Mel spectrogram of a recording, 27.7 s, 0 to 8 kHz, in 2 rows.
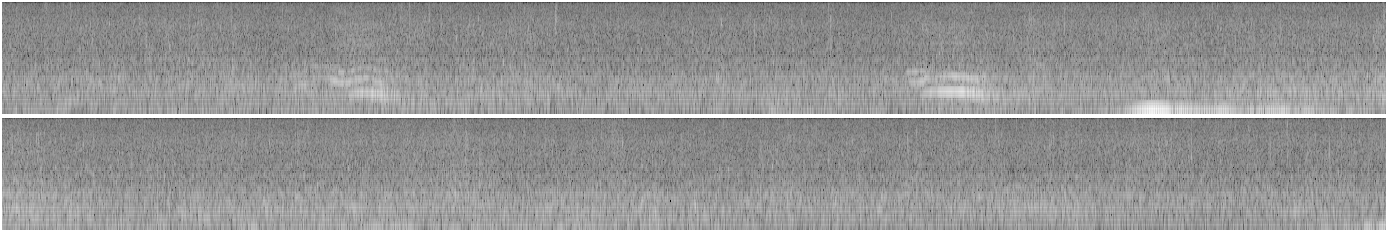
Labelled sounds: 3.1	3.8	humpback whale, 0.78 to 1.4 kHz
9.0	9.8	humpback whale, 0.78 to 1.3 kHz

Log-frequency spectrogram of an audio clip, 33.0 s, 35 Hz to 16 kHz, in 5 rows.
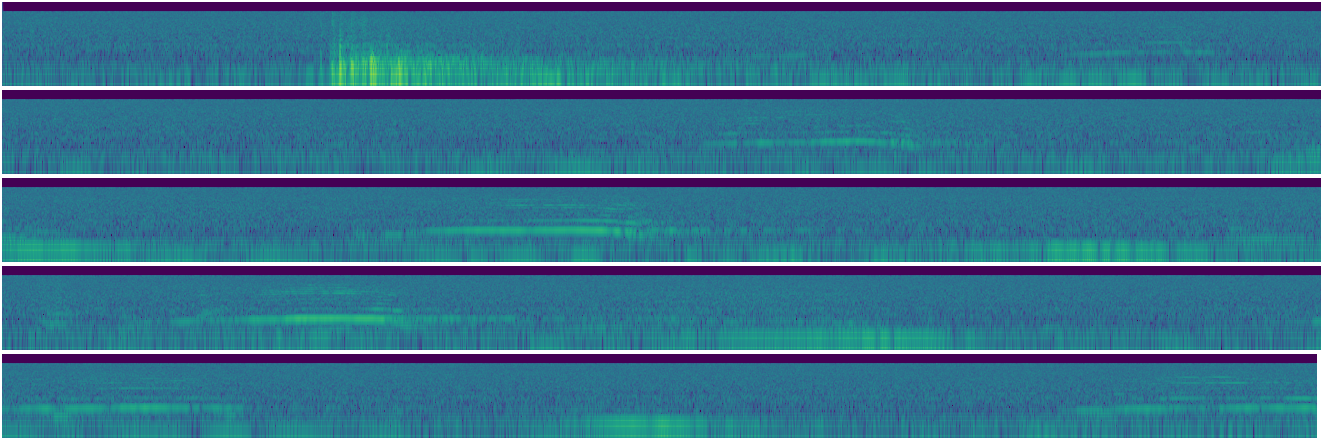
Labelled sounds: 15.6	16.2	humpback whale, 1.8 to 3.4 kHz
21.1	21.7	humpback whale, 2.0 to 4.0 kHz
26.8	27.1	humpback whale, 1.9 to 2.1 kHz
32.1	32.7	humpback whale, 1.9 to 3.0 kHz

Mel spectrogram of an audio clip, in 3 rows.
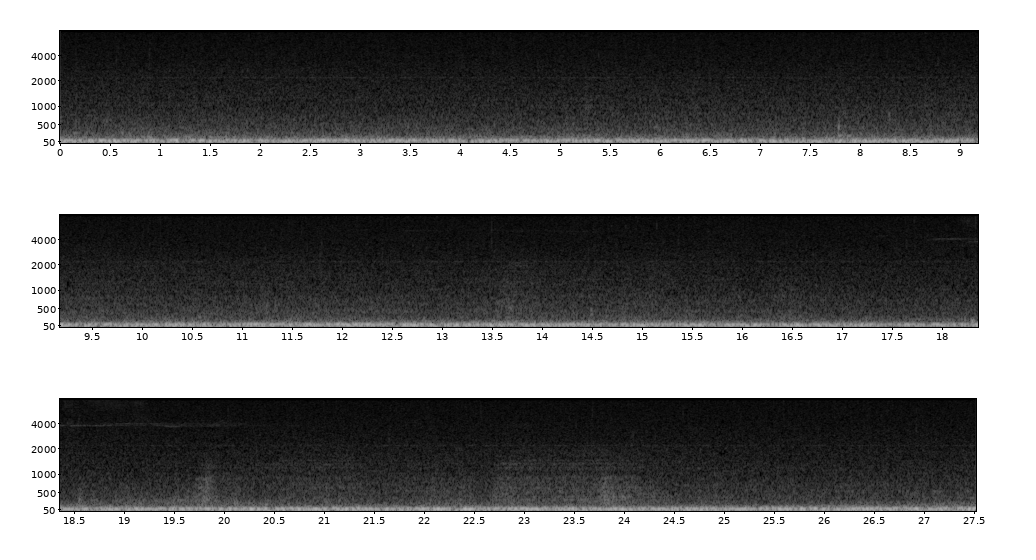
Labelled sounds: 18.8	19.6	killer whale, 3.6 to 4.9 kHz

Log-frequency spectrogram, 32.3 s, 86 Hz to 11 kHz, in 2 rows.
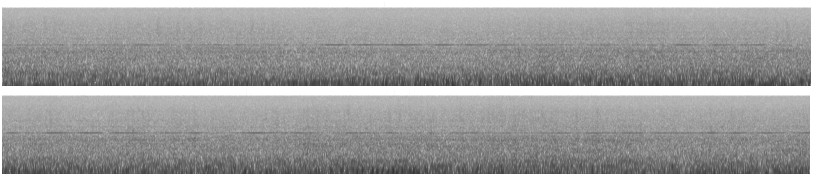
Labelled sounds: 6.5	6.8	vessel noise, 0.90 to 0.99 kHz
13.5	13.8	vessel noise, 0.90 to 1.0 kHz
17.1	17.4	vessel noise, 0.90 to 0.99 kHz
21.1	21.4	vessel noise, 0.86 to 1.0 kHz

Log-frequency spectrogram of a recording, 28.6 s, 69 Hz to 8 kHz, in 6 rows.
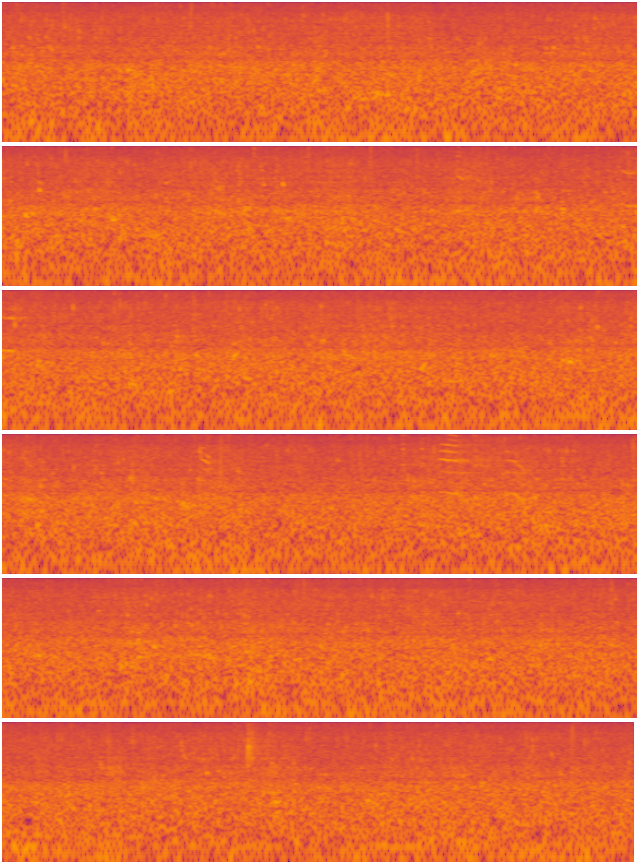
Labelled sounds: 8.1	8.4	Pacific white-sided dolphin, 2.5 to 2.9 kHz
9.4	9.7	Pacific white-sided dolphin, 2.9 to 3.5 kHz
17.5	17.8	Pacific white-sided dolphin, 2.1 to 3.4 kHz

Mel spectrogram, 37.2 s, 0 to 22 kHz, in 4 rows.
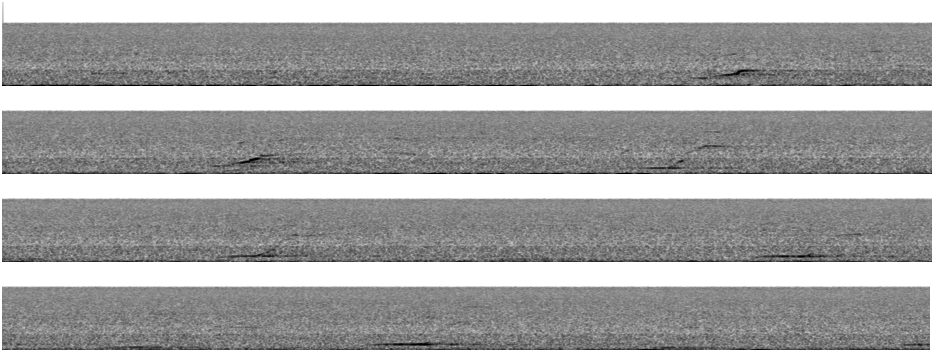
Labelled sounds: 11.8	12.1	humpback whale, 0.80 to 1.0 kHz
16.3	16.6	humpback whale, 1.2 to 1.5 kHz

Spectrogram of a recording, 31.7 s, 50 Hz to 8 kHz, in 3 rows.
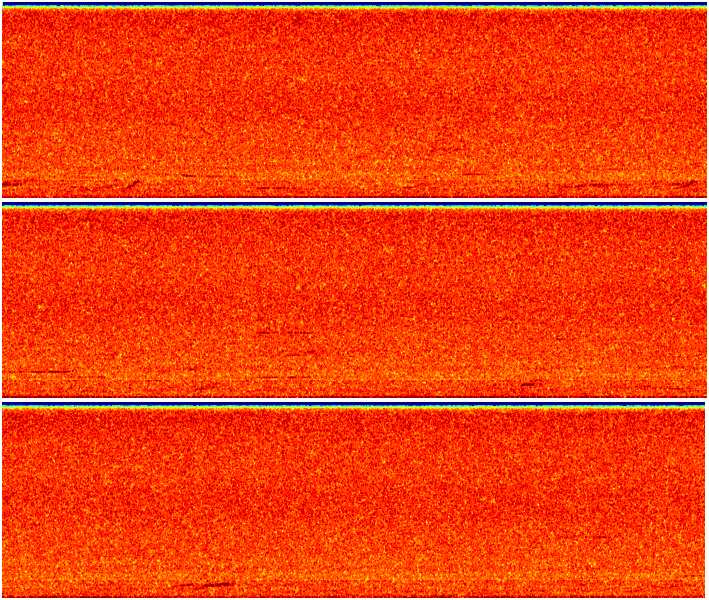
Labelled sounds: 6.9	7.2	humpback whale, 0.96 to 1.1 kHz

